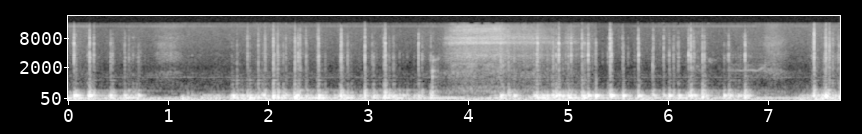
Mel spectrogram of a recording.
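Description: Fingertips and short nails on both hands scratch the hollow domed steel mesh grille of a large desktop condenser microphone. The result is a dense, boomy low rumble of scraping, broken up by many quick, sharp ticks and a brief brighter hiss midway through.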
